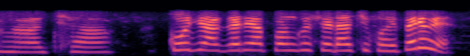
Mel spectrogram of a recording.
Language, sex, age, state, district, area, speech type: Odia, female, 18-30, Odisha, Sambalpur, rural, conversation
